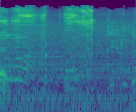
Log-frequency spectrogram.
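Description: Small knife blade stroked freehand across a high-grit whetstone: two scraping strokes about a second apart, then fainter scraping.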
